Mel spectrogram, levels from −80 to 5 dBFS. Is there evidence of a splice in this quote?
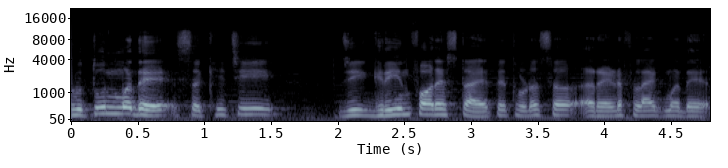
no; 0 cuts

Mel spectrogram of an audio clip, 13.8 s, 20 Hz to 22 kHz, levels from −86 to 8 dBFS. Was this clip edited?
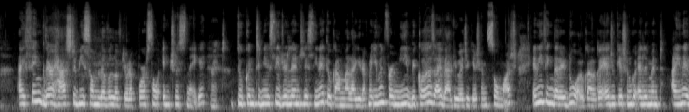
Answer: no; 0 cuts

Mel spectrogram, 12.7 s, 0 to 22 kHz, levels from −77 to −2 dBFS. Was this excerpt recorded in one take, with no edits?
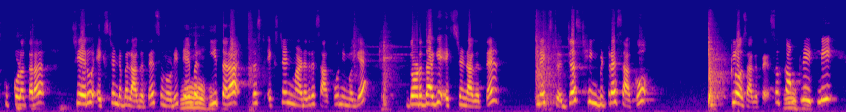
yes; 0 cuts

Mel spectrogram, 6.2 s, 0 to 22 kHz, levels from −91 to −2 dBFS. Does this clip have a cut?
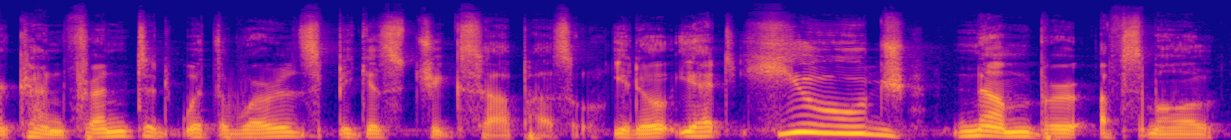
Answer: yes; 1 cut; at 2.9 s

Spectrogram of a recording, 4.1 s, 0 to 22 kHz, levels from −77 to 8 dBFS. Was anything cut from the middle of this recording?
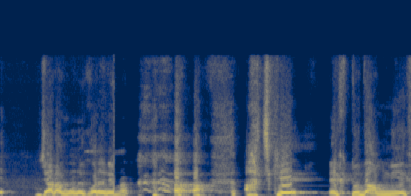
yes; 1 cut; at 1.1 s

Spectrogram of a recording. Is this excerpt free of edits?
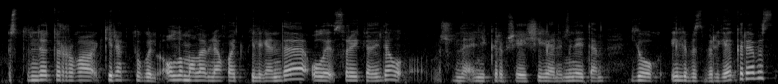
no; 1 cut; at 1.6 s

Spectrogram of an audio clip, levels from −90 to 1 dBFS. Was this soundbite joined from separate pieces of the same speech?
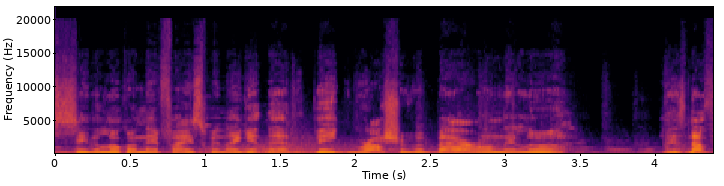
yes; 1 cut; at 3.5 s

